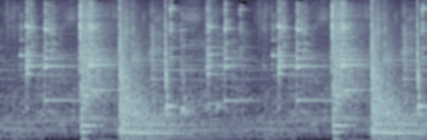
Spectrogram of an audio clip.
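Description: Wind-driven percussion sculpture, its turning rotor swinging beaters against a drum, a cowbell and a cymbal: irregular metallic clanks and clinks throughout, with two pairs of deep drum hits that ring on, about a second in and again near the end.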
